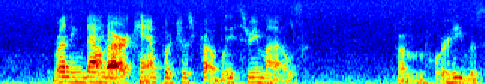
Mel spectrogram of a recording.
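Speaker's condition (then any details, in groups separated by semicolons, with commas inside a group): Parkinson's disease; not very able to do much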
